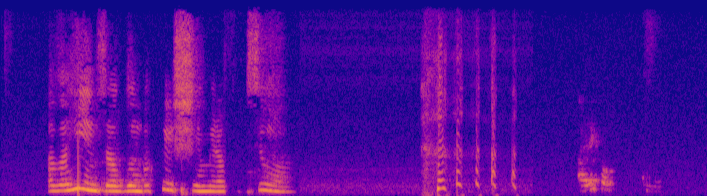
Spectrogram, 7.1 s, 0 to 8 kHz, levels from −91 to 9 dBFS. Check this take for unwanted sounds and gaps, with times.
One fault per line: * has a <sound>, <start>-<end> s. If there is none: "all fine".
* has a laugh, 4.2-5.2 s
